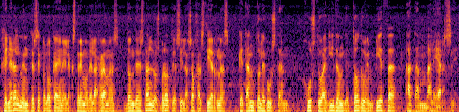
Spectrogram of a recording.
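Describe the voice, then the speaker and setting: A man's voice: fairly low pitch, animated, normal speed. A man reading scripted narration as the narrator of a nature documentary. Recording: insect and wildlife noise behind voice. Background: rainforest ambience with crickets and insects.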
